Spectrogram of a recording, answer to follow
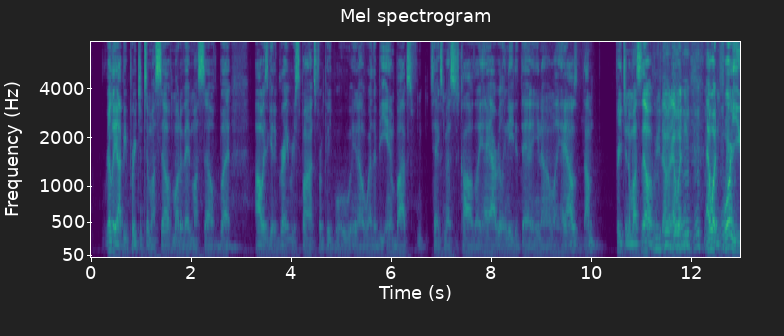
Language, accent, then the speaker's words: English; Oklahoma City, Oklahoma, United States; also born or lived in Spencer, Oklahoma; I am originally from Oklahoma City, Oklahoma, born and raised on the east side.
